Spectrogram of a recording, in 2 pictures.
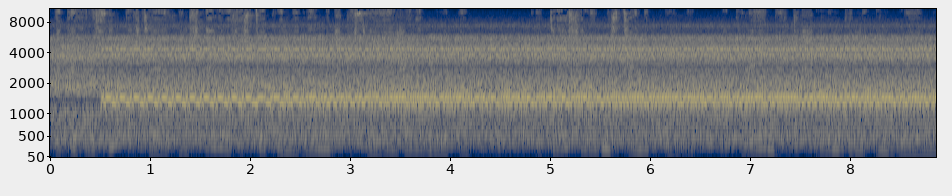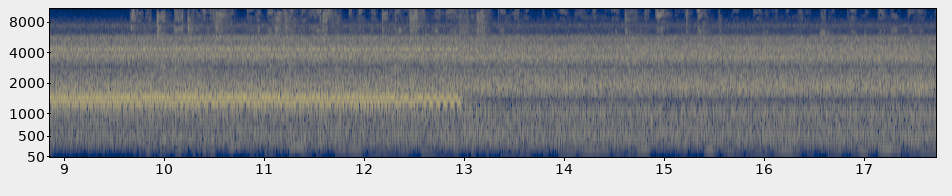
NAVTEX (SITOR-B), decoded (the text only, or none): ZCZC SE31 GALE WARNING 269. S 9 TO 10 EXPECTED LATER. NNNN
